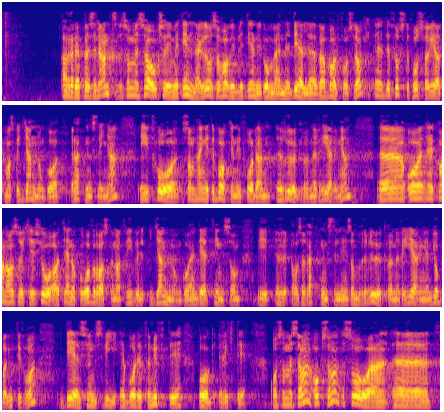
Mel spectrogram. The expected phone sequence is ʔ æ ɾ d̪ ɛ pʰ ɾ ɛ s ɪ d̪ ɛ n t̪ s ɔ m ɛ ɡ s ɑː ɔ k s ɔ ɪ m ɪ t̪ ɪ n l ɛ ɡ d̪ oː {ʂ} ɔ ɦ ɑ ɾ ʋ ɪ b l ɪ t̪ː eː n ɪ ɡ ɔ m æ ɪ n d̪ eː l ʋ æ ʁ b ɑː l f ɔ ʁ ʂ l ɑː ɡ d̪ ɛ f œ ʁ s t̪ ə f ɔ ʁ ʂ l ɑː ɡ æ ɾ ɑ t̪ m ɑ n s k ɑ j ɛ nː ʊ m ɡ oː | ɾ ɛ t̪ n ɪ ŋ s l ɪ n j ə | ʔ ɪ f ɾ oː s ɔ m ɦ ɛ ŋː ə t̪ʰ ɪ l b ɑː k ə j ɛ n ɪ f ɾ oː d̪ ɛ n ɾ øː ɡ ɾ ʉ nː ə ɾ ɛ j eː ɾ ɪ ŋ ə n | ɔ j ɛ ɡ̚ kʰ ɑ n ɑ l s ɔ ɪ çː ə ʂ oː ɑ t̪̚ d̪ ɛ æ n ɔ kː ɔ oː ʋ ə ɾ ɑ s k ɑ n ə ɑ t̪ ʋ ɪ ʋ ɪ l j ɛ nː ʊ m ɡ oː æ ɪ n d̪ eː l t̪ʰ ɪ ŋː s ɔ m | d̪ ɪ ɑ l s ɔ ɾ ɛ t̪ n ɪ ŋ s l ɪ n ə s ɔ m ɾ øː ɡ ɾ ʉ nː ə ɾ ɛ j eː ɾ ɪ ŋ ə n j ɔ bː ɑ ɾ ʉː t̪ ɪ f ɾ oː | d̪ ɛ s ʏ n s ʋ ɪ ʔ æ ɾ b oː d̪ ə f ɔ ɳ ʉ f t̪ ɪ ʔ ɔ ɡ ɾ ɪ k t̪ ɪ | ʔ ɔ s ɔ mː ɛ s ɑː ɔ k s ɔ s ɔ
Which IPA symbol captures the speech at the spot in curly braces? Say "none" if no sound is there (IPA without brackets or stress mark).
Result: s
